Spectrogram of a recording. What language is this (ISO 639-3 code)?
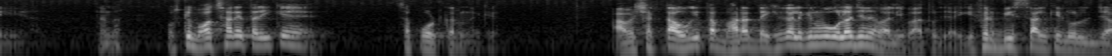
hin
